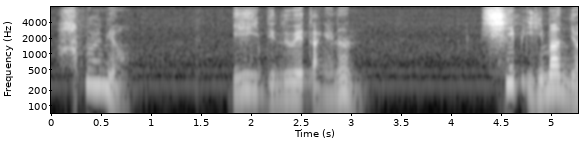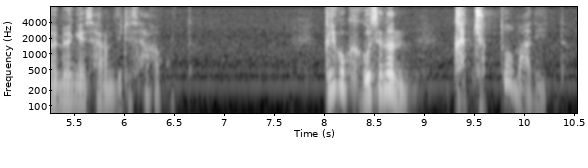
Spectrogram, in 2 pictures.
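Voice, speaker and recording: A man preaching a midweek sermon as pastor, telling the story animatedly and reading verses more quietly and formally. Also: mid-range voice, big pitch swings, a little slow, long pauses, husky.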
